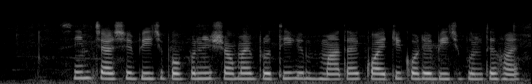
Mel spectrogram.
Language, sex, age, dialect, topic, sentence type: Bengali, female, 25-30, Rajbangshi, agriculture, question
